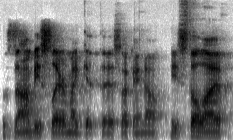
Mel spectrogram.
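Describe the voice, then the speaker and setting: A man's voice: fairly low pitch, flat delivery, a little fast, a bit bright. Casual game master man. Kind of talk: narrating a tabletop game.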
